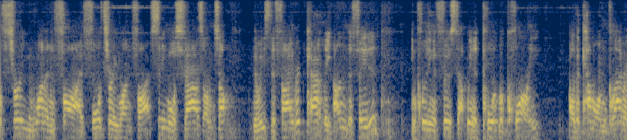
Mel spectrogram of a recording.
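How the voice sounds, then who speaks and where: A man's voice: on the high side, poor audio. A man presenting horse racing, running through form and betting updates.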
